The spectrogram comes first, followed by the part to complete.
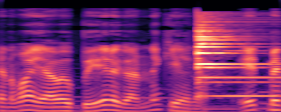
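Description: A voice talking, then about one and a half seconds in a single sudden bell-like metallic chime whose ringing tones linger and fade.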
